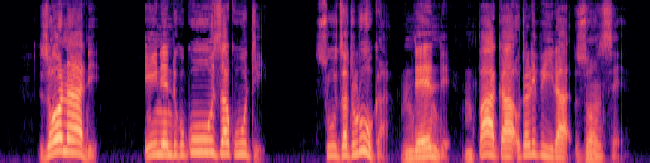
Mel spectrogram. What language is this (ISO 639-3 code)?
nya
